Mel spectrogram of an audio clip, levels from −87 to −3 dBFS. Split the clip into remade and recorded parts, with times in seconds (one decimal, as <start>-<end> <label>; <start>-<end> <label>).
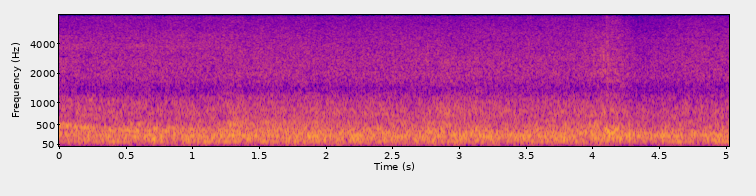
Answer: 0.0-5.0 recorded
